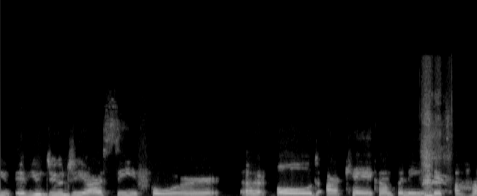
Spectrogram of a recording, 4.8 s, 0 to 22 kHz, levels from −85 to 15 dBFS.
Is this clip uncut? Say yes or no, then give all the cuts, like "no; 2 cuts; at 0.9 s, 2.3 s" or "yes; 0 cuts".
yes; 0 cuts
